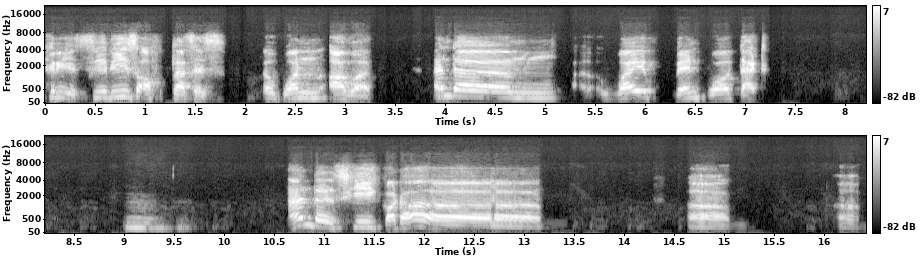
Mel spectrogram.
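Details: Adult man with non-fluent aphasia after a haemorrhagic (burst) stroke that hit his speech centre; he was told he would never speak again; he relearned speech through years of speech therapy, and aphasia persists.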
